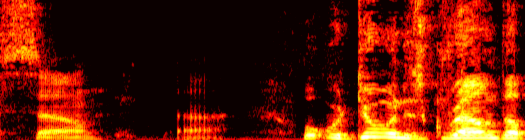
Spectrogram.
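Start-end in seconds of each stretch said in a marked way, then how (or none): 1.5-2.6 smug, obnoxious put-on voice, raised and high. Reading an exact quote aloud in what the speaker pictures as a douchebag voice. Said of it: "I'm going to read it in what I picture as a douchebag voice".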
